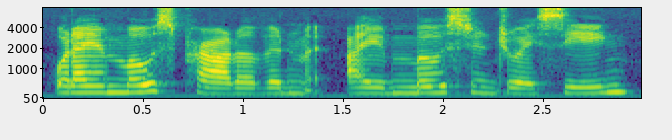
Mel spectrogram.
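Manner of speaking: ordinary delivery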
